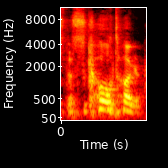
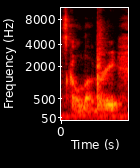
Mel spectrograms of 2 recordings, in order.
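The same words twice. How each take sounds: First: Skullduggery gelachen en hoog uitgeroepen; relishing the word. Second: Skullduggery gefluisterd, toonloos en zacht; whispered relish. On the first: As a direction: savour skullduggery with a giggle, higher and louder. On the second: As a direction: breathe skullduggery out as a secret. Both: Real, not acted. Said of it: "I love that word".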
